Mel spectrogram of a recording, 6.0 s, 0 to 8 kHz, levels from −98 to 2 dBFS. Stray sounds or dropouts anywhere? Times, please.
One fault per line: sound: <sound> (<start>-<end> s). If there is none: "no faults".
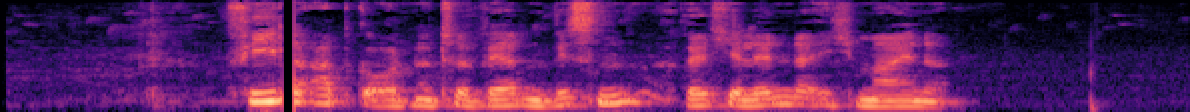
sound: dropout (1.4-1.5 s)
